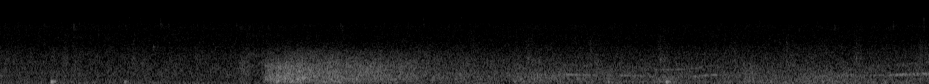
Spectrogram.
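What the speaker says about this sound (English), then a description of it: "Out in the rain." A low rumble of thunder rolls in over a steady patter of rain in the video game Butcher's Creek, fading slowly into the continuing drizzle.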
